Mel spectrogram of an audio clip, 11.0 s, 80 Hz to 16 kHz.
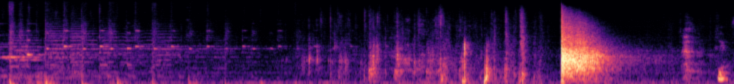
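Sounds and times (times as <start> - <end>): firecracker bang: 8.4 - 9.7.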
